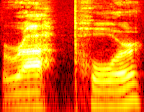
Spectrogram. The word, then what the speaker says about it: rapport: It's rapport. You don't pronounce the T, okay?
